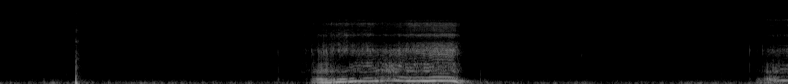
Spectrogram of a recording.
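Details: English bulldog sleeping and dreaming: a loud, low, buzzing snore lasting over a second, with quiet breathing and faint room noise around it: snoring.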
